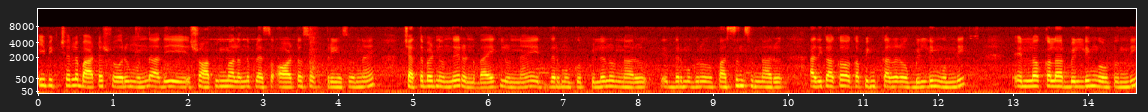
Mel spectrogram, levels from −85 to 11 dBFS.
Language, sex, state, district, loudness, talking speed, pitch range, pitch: Telugu, female, Andhra Pradesh, Visakhapatnam, -17 LUFS, 170 wpm, 190-210 Hz, 200 Hz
